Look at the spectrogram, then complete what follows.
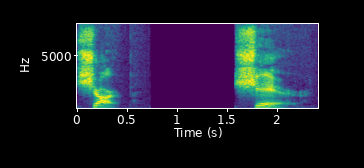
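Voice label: "sharp" "share", English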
